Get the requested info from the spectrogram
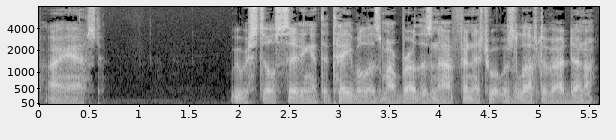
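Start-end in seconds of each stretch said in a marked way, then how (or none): none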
